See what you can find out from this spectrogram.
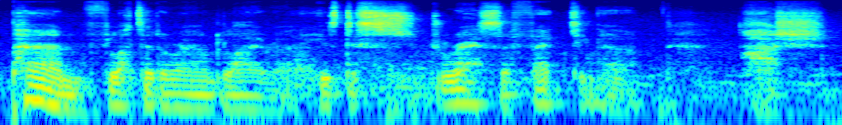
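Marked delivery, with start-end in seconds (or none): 3.7-4.1 soft, hushed word; quiet hush to a frightened daemon; whispered hush. A narrator's reading. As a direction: hush her gently, barely voiced. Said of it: "she whispered".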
